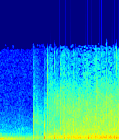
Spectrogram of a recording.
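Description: An audience breaks into applause about two-thirds of a second in, many hands clapping steadily.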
